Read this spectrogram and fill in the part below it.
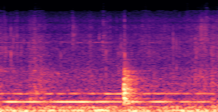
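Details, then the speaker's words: Air vent with air blowing: a constant high-pitched humming tone over low airflow rumble. The vent is felt vibrating and a hand on it affects the sound; the noise is absent when the air is off. "hi everyone not sure if you can really hear this but I have a constant and like high-pitched hum when the air is blowing out of this"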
